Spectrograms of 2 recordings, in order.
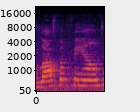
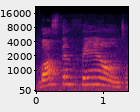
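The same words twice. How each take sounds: First: Said in the usual way. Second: "Lost and found" said slowly and higher, with "lost" stretched and falling; drawn-out announcement. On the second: Shown as a demonstration.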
